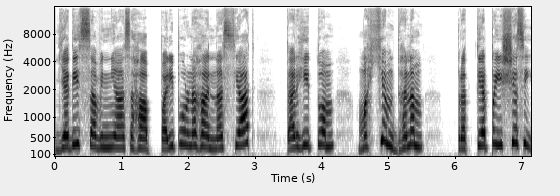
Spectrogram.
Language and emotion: Sanskrit, angry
